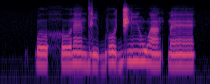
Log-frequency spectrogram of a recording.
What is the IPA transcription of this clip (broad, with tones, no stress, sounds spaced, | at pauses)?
k͡p o˧ h o˧ ɾ ɛ̃˧ d i˨ b o˧ d͡ʒ ĩ˦ w ã˧ k͡p ɛ̃˧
